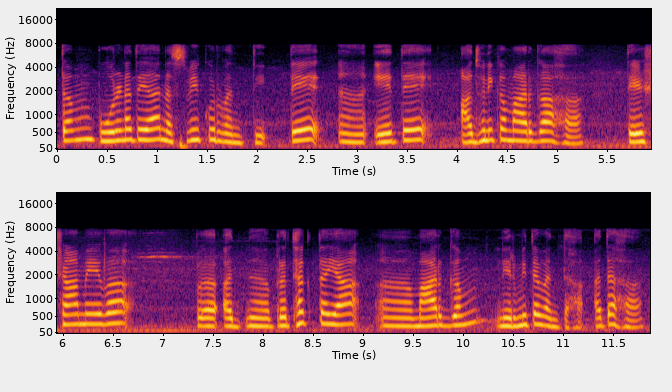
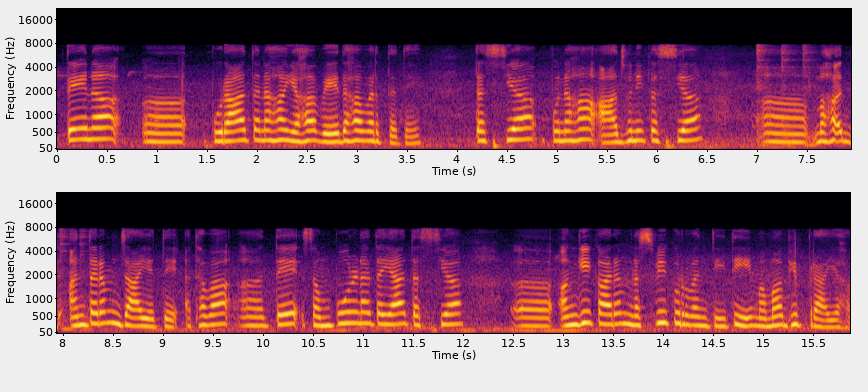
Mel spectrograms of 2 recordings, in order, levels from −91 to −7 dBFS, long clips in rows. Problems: none marked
